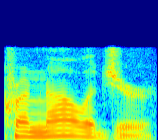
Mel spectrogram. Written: chronologer

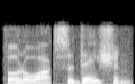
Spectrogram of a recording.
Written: photooxidation

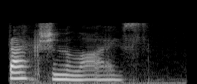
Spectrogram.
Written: factionalize

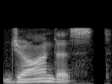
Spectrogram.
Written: jaundiced

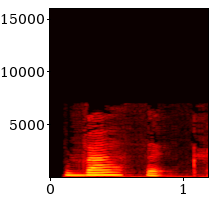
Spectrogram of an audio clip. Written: Vathek

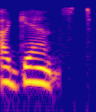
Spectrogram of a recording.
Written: against

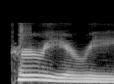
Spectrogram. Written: curriery

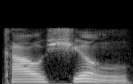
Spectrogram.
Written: Kao-hsiung

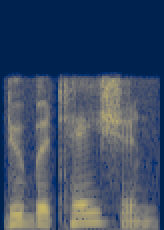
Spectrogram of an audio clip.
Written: dubitation

